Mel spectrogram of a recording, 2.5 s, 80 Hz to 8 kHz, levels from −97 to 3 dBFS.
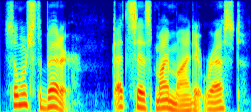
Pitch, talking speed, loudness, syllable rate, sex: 155 Hz, 240 wpm, -17 LUFS, 5.2 syllables/s, male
